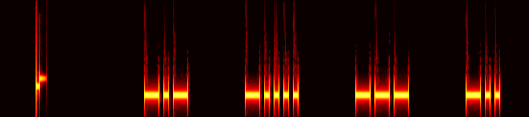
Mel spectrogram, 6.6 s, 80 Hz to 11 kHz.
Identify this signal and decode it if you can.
Morse code, heard as a keyed tone, about 20 wpm, spaced as for 9 wpm, 700 Hz. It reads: K6OD
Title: USA Call Signs - 4 Characters - 4x Character Spacing - 20wpm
